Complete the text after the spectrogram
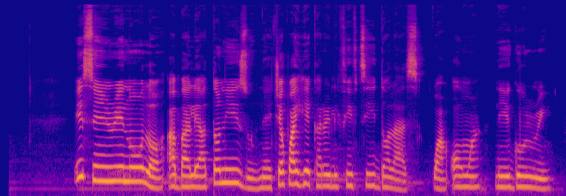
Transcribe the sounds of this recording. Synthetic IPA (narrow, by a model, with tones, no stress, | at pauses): i˦si˨n̩˦ɾi˦nʊ˦lɔ˨a˨ba˨lɪ˨a˨tɔ˦ni˦zu˨ne˨t͡ʃe˦kʷa˦i˦ɦe˦ka˨ɾe˦li˦fi˦fti˦dɔ˦la˨z̥ | kʷa˨ʔɔ˦ŋʷa˦ | ne˦ɡo˦n̩˦ɾi˦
